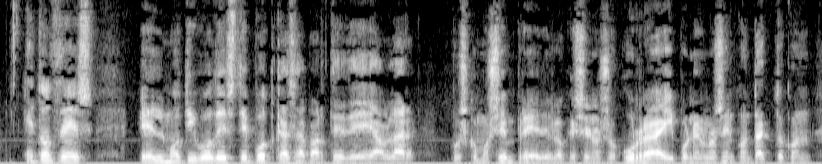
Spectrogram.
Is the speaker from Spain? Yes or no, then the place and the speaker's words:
yes; Barcelona, Catalonia, Spain; moved away as an adult; yo nací en Barcelona y viví 40 años en Barcelona. Es decir, hace solo 10 años que no vivo en Barcelona.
